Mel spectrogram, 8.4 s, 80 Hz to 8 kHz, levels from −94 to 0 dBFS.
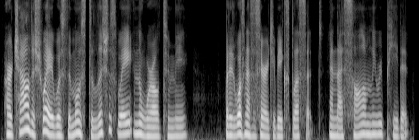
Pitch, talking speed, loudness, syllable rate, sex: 160 Hz, 170 wpm, -19 LUFS, 5.1 syllables/s, male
